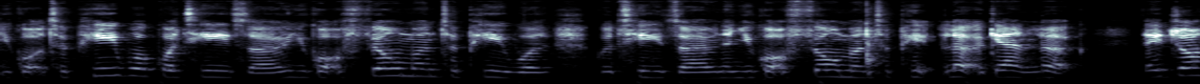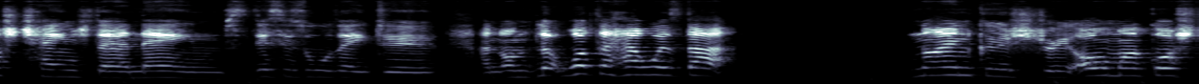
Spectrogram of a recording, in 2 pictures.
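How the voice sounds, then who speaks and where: Woman ranting on her vlog, kinda high pitched, upset and pushy. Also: pushed and bright, a little hiss or hum. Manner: upset, urgent and emphatic, swears. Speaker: video blogger. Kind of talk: live commentary on online records.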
